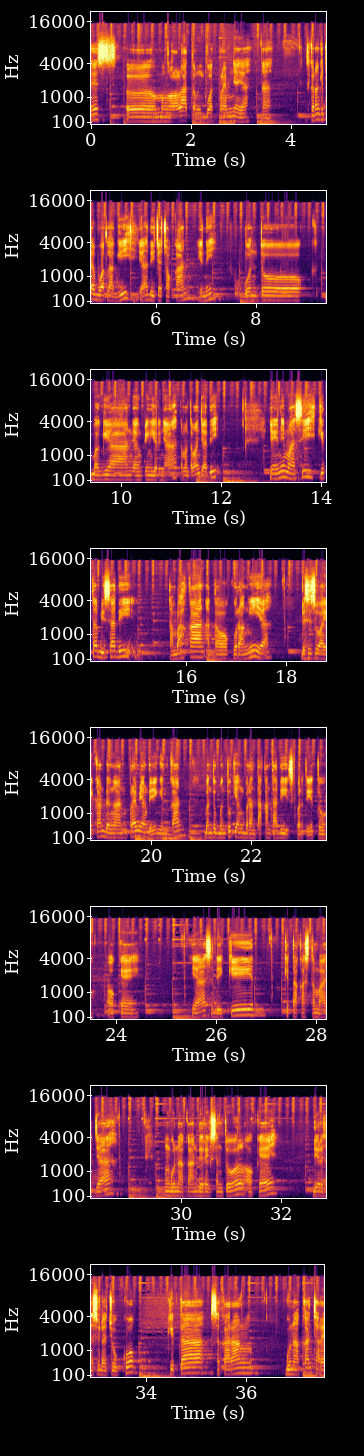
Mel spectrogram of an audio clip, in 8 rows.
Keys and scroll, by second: 2.4 v, 5.6 a.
